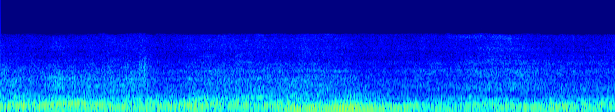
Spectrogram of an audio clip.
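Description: Car engine revving while drifting on a wet track; the engine note rises and then falls about halfway through, over a steady wash of noise.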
